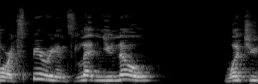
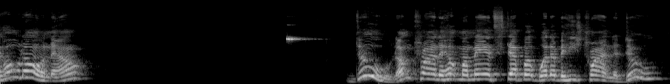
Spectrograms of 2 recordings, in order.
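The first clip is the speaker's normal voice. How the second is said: re-enacted indignant protest, raised pitch; higher-pitched, affronted retort; pissed-off objection; 5 semitones higher than usual. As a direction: object as if mildly riled. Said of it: "I'm getting a little pissed off now".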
